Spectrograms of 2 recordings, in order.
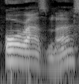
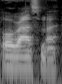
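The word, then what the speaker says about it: Aurasma: Okay, so it's Orasma, so it's A-U-R-A-S-M-A, Orasma.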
